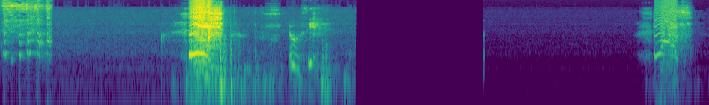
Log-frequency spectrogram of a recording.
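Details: Girl who sneezes with her eyes open: a loud, sharp single sneeze preceded by a quick in-breath, amid brief voices and silence; ordinary sneeze.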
